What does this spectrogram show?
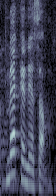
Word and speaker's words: mechanism: are only two dots although in writing there are three syllables in speaking there are four so let's say it slowly mechanism mechanism right so if we look at it in terms of oral then we can say it has four syllables and it's stressed on the first four one good that's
